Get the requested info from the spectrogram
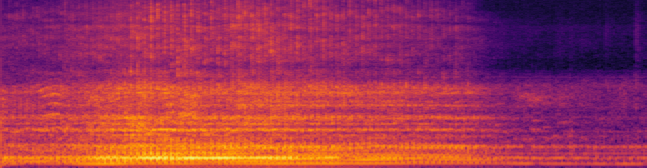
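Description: A motor vehicle's engine running past, growing louder over the first couple of seconds and then fading away about five seconds in.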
